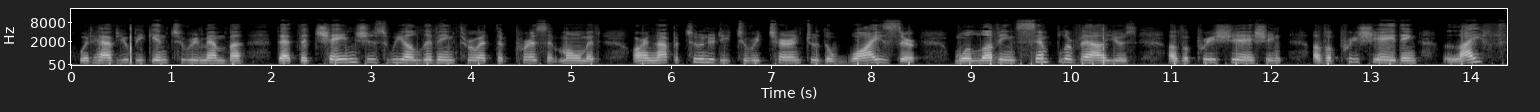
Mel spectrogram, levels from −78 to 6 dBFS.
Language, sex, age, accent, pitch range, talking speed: English, female, 50-69, American, 170-200 Hz, 140 wpm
